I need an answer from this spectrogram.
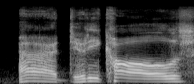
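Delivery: line carried by a sigh. Voicing a character who stands up to leave her companions: sighing. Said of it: "She kinda gives a sigh".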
